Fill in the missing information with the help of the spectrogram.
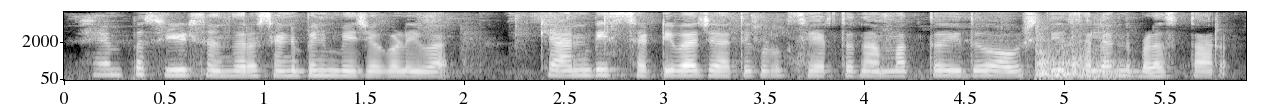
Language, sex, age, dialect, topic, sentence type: Kannada, female, 18-24, Northeastern, agriculture, statement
